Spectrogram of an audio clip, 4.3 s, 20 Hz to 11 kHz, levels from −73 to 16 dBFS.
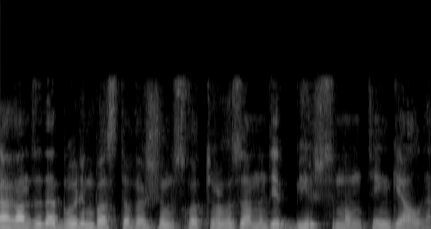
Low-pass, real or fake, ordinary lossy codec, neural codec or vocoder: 7.2 kHz; fake; none; codec, 16 kHz, 1.1 kbps, Voila-Tokenizer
